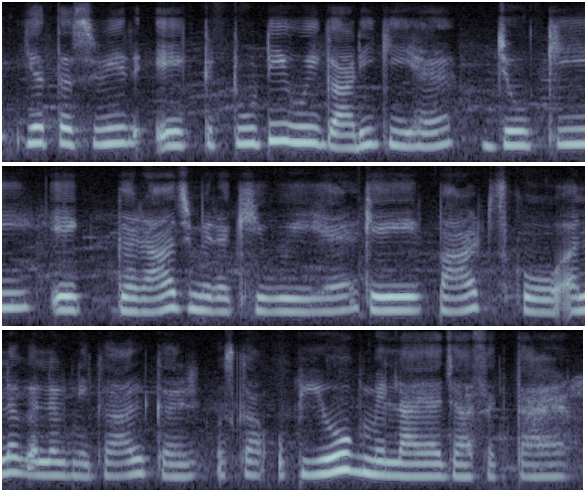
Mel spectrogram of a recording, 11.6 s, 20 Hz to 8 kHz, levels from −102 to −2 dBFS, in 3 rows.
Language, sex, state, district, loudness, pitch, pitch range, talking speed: Hindi, female, Bihar, Sitamarhi, -36 LUFS, 220 Hz, 205-250 Hz, 145 wpm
